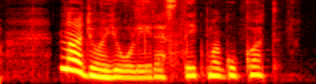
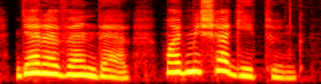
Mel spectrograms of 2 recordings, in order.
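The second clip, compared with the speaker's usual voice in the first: higher, louder helpful call; eager call; 5 semitones higher, 5 dB louder than usual. Acted. Bogyó and Babóca running to help Vendel, eager call. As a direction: rush in to help. Friends rushing to fallen Vendel.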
